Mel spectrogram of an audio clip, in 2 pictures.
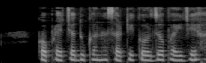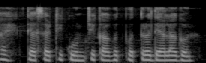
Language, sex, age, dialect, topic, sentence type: Marathi, female, 25-30, Varhadi, banking, question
